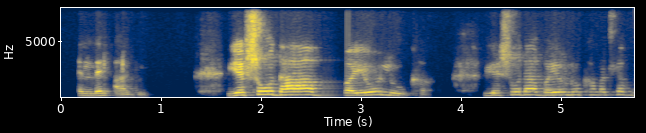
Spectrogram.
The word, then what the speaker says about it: यशोदा: आगे है यशोधा भयो लोक। देखो प्रोनाउंसिएशन बड़ा क्लियर होना चाहिए। यशोदा भयो लोक लाघवमानम।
